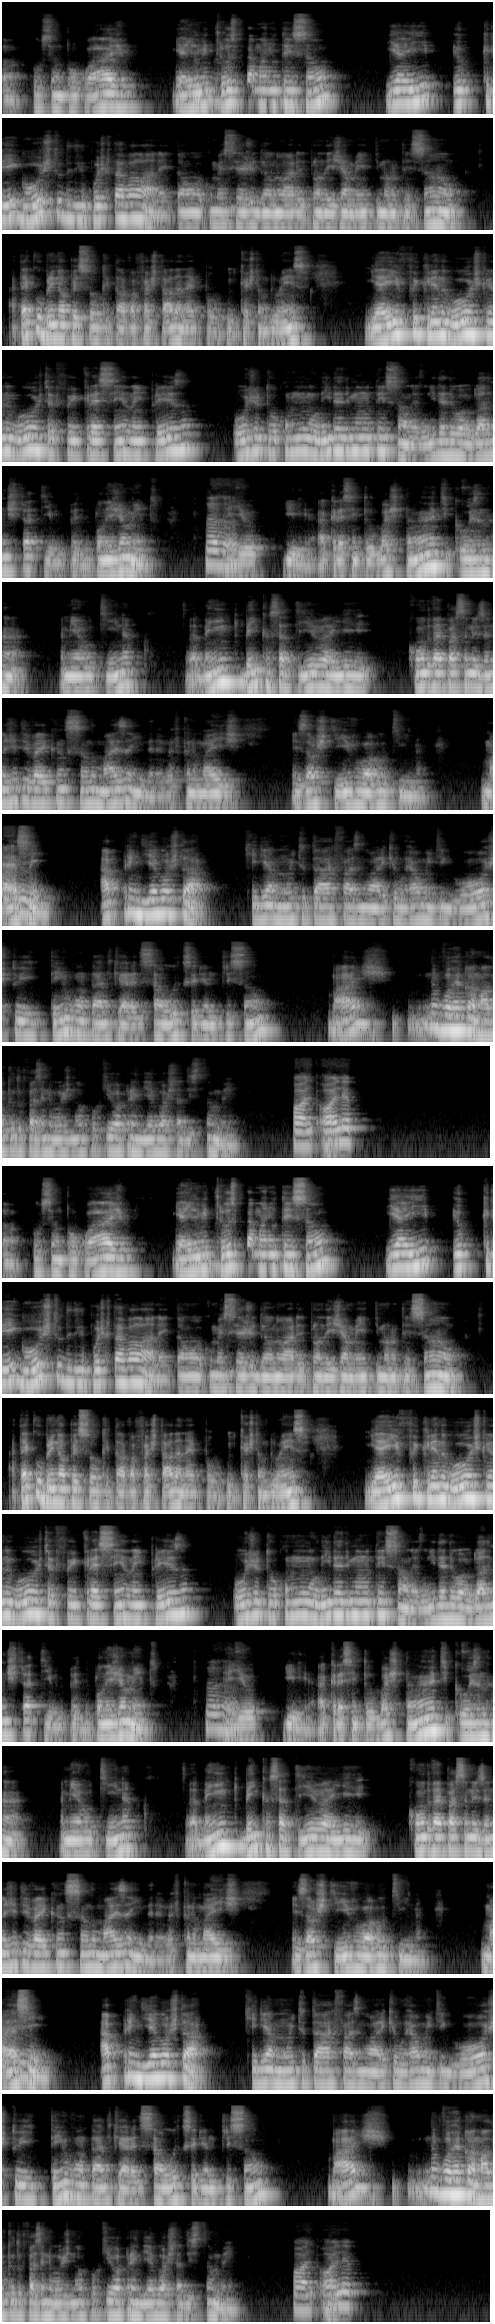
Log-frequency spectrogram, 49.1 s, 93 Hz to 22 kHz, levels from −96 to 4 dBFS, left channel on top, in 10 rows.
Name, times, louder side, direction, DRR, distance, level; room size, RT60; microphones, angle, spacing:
voice 1, 0.0-1.4 1.7-3.4 3.8-9.5 10.0-13.1 13.5-16.7 17.1-21.2 21.9-22.2 22.5-24.8 25.1-25.9 26.4-28.2 28.6-31.8 32.4-33.7 34.3-34.8 35.4-36.4 36.9-42.0 42.5-46.6 47.4-47.6, right 1 dB, 25° right, 0.4 m, -24 dB
voice 2, 1.9-2.2 21.7-22.0 34.4-34.7 47.1-47.7, left 3 dB, 45° left, 0.6 m, -27 dB
12.5 x 4.4 x 2.3 m
head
